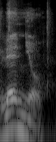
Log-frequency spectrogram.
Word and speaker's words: Legno: Leno Le uh legno it's actually legno the spelling is legno but since he's Italian I pronounce it as Leno so uh Simon Leno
